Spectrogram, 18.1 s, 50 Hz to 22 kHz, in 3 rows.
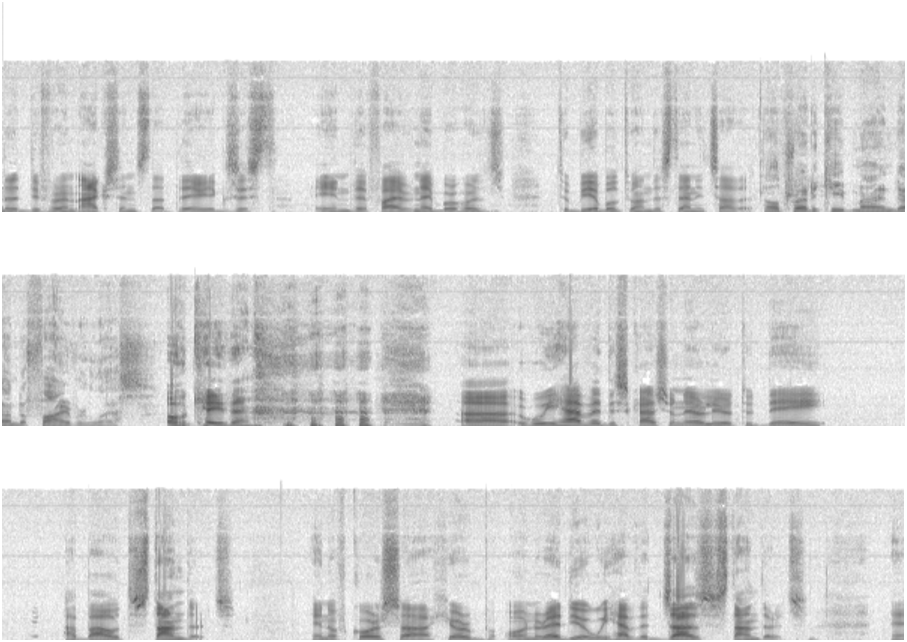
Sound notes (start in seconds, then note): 7.6 laughs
